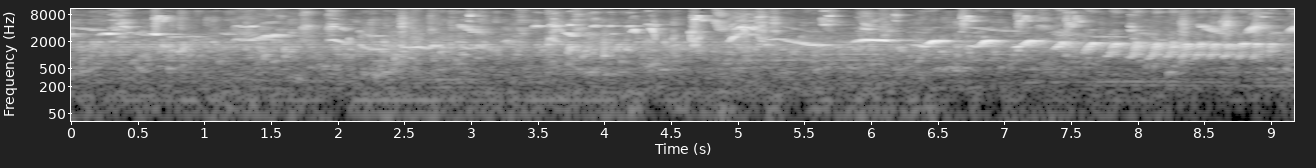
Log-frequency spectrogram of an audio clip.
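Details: Ngriwik chatter from a spotted young male white-rumped shama, healthy and fighter-type. Mixed chirps and slurred whistles give way to a fast train of short repeated notes near the end, with a faint low hum underneath.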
